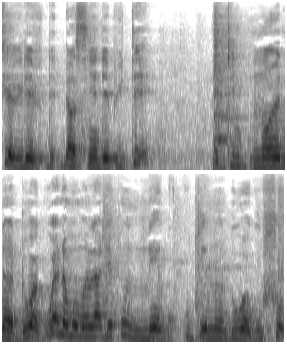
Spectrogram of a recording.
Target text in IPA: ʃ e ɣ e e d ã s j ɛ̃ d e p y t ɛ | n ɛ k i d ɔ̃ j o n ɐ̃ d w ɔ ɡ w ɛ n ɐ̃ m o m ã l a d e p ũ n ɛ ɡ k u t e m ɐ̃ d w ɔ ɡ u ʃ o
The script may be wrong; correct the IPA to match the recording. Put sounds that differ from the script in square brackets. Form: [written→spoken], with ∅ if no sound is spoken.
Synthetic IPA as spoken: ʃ e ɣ [e→i] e d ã s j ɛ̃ d e p y t [ɛ→e] | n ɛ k i [d→n] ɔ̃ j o n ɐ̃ d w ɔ ɡ w ɛ n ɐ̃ m o m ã l a d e p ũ n ɛ ɡ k u t e [m→n] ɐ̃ d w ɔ ɡ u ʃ o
